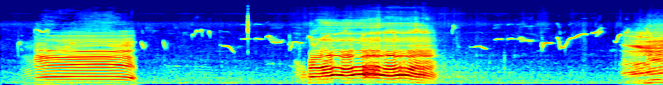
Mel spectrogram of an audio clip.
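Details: A fat cow from a tame herd being driven in the afternoon calls to the female: two long, loud, harmonic moos of about a second and a half each, a pause between, a third starting at the end, with small birds chirping throughout.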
